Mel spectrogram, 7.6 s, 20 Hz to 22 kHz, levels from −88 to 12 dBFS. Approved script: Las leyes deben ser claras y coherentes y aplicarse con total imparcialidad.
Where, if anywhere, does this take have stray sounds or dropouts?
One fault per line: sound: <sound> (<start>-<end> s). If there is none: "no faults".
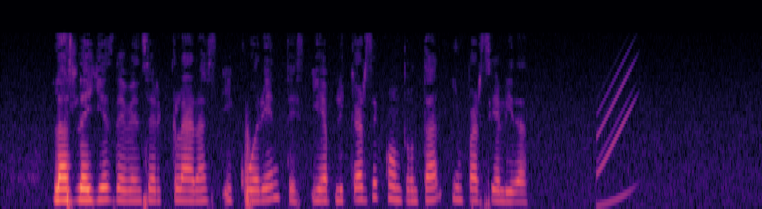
sound: chirp (6.0-6.4 s)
